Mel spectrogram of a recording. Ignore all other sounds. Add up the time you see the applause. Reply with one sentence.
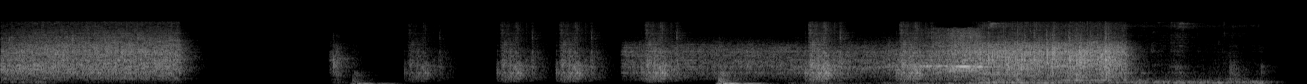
The applause can be heard for 7 seconds in total.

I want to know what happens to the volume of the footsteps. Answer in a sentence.
The volume of the footsteps goes up, then down.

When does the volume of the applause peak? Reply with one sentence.
The volume of the applause peaks at 10 seconds.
